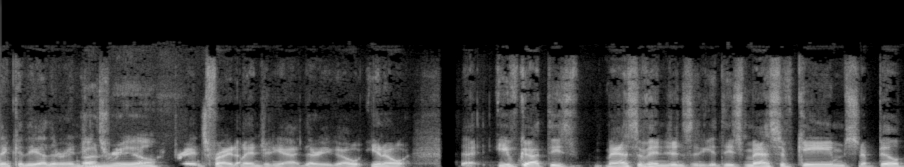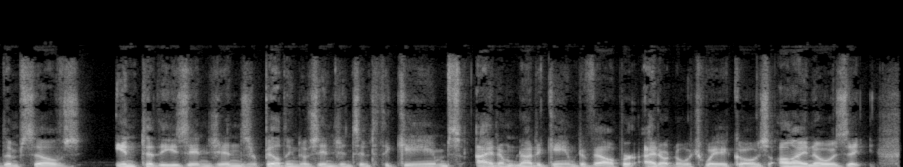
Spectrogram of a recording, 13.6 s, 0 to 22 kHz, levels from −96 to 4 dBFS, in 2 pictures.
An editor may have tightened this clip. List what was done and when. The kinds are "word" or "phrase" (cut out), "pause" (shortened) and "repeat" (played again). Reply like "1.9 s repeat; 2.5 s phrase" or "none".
1.8 s word; 6.4 s word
